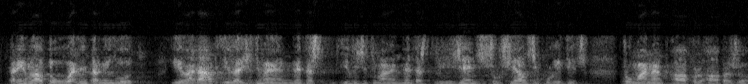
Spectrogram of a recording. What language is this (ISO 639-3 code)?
cat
